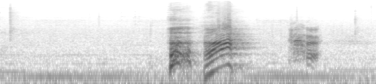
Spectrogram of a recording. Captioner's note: laughs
